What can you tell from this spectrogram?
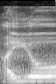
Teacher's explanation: ಯ ಜೊತೆಗೆ ಇರತಕ್ಕಂತ ಓ ಸ್ವರ ಇದೆಯಲ್ಲ ಆ ಸ್ವರವನ್ನ ನಾವು ಮೂರು ಮಾತ್ರಾಕಾಲದಲ್ಲಿ ಹೇಳ್ತೀವಿ . ಹೀಗಾಗಿ ಮೂರು ಮಾತ್ರಾಕಾಲದಲ್ಲಿ ಉಚ್ಚಾರಣೆ ಮಾಡಿದ್ರೆ ಅವುಗಳನ್ನ ನಾವು ಪೃತಸ್ವರಗಳು ಅಂತ ಹೇಳಿ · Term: ಪ್ಲುತಸ್ವರ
